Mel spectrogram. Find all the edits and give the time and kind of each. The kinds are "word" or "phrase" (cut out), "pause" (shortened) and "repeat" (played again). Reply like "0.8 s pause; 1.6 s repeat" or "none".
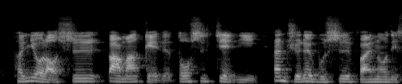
2.7 s pause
